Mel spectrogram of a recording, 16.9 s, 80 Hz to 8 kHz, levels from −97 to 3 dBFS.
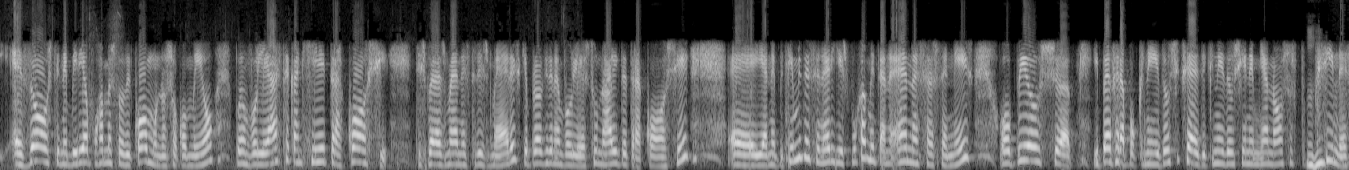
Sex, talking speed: female, 155 wpm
